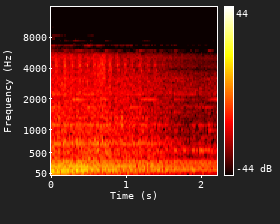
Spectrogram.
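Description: Produced logo-sting sound effect: a rapid, even mechanical ratcheting click over a steady low tone, the whole fading away.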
